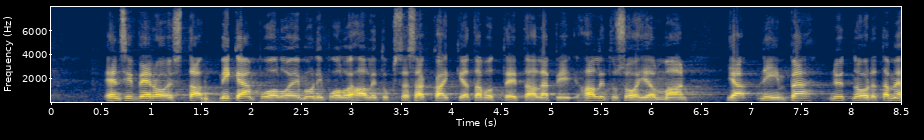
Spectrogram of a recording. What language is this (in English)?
Finnish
